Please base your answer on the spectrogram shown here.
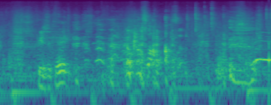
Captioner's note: laughs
